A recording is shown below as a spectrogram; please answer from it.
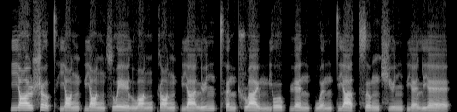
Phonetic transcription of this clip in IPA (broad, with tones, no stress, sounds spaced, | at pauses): j ɑ˦ ʊ̯ ʂ ɤ˥˨ t̪ʰ j ɑ˨˦ ŋ p j ɑ˨˩ ŋ s w e˥˨ ɪ̯ l w ɑ˨˦ ŋ k ɑ˨˦ ŋ p j ä˨˩ l y˦ n t̪ʰ ə˥˨ n ʈ͡ʂ w a˥˨ ɪ̯ m j o˦ ʊ̯ p ɥ ɛ˥˨ n p w ə˨˦ n t̪ j ä˥˨ t͡s ɤ˦ ŋ ɕ y˦ n p j ɛ˨ l j ɛ˥˨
